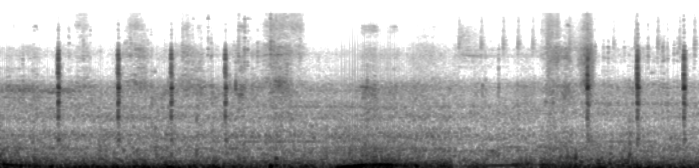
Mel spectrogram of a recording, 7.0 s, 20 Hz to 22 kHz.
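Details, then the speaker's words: Mercedes-Benz GLS 580, about three months old: sharp wooden-sounding knocks from the B-pillar side, roughly every half second over road rumble, as front shocks compress and rebound over bumps, always when entering an underground parking garage. "엄청나게 나 어떤 느낌이 냐 면 차가 이렇게 움 꿍 하고 밑에 앞에 쇼바가 내려갔다가 다시 원복 될 때 똑딱똑딱 이렇게 됩니다"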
